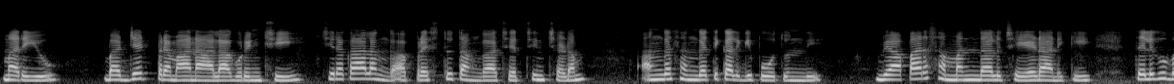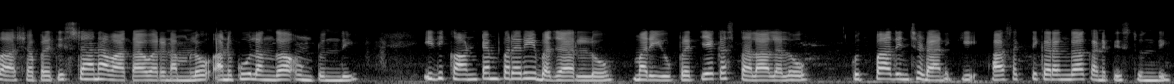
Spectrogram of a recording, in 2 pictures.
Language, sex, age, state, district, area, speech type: Telugu, female, 60+, Andhra Pradesh, N T Rama Rao, urban, spontaneous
